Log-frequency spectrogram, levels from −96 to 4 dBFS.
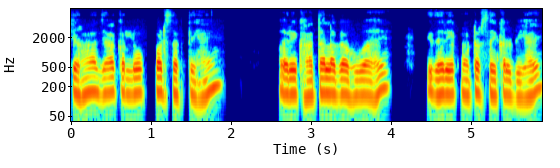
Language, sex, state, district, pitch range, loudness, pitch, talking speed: Hindi, male, Chhattisgarh, Balrampur, 140-155 Hz, -18 LUFS, 145 Hz, 175 wpm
